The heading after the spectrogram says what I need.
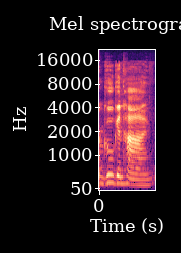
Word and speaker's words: Guggenheim: I was I was looking I was like let me make sure I pronounce it right. They are Guggenheim glass not glasses scissors.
